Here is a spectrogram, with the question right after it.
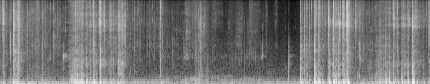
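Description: A solid, hand-sized yellow bar of dry soap is shaved with a small metal blade into thin curls. Crisp scraping and crackling strokes come in dense bursts at the start and end, with softer scraping in between. A low rumble runs underneath, and there are bright, dry crunchy edges.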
